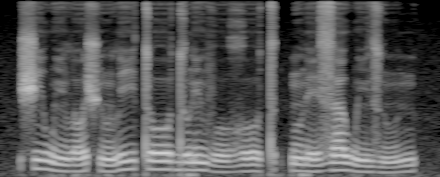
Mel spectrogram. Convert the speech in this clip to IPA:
ʃi˦wĩ˨ lɔ˨˦ʃũ˨liː˦toː˦ du˦ɾĩ˦voː˨ ɣoː˧tə˦ k͡pũ˧ɾe˨˦ za˦ wĩ˧ zũ˨˦n

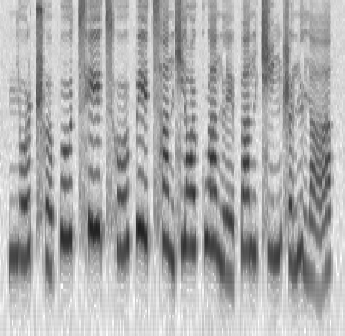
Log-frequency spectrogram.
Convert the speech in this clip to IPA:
mjo˧˥ʊ̯ʈ͡ʂʰɤ˨˩po˥ʊ̯ t͡sʰe˥ɪ̯t͡sʰo˧˥ʊ̯pe˥˧ɪ̯ t͡sʰa˥˩nɕjɑ˥ʊ̯ kwa˥˩nle˩ɪ̯pa˥n t͡ɕi˧˥ŋʂə˧˥nljä˨˩˦

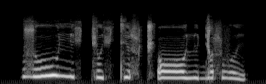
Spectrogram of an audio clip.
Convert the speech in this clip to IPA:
zoːu̯ɲəç cʊçtʲoɬ t͡ʃʼɔːʎʊɟɔɬvʊi̯

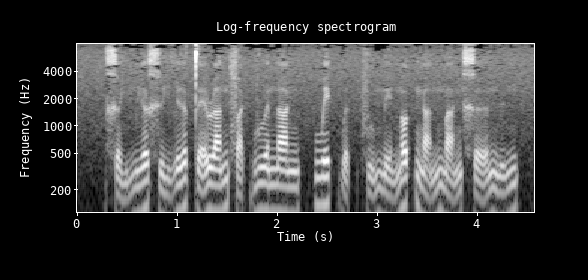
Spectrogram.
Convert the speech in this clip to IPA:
xə˨˩˨jmi˧˥ə̯ xɨ˨˩jlɨ˧˥ə̯t̪ɛ˨˩˦ ɹa˧˥nfa˨˩k̚vu˧ə̯na˧ŋ | we˦˥k̚wə˨˩k̚ fu˨˩˦me˨˩nɔ˦˥t̚ ŋa˨˩˦nma˨˩˦ŋ xəː˨˩˦ ŋɨ˧˥ŋ

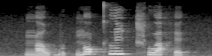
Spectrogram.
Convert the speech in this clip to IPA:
ŋa˩˦wbɯ˨˩k̚ nɔ˥˩ʔkʰli˥˩ʔt͡ɕʰu˧a̯ he˨˩k̚

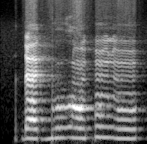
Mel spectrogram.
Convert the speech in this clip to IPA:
ɗɛ˨ɡ͡bu˧ɣɔ̃˧ kʷũ˦ŋũ˧

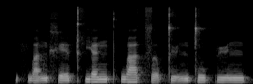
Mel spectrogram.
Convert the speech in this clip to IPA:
fwa˧˥n xe˧˥ɪ̯t̪ʰjɛ˥npʰwä˥ t͡sɤ˧˥t̪y˧˥nt̪u˥ py˥n

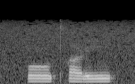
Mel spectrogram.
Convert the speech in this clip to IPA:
ɔ̃t̪ʰʌ ɽĩ

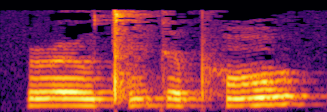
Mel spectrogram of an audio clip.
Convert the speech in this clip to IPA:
ɹə˞u̯tʼĩkɘ pʰõu̯

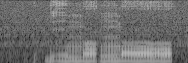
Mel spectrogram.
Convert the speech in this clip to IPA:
ɓimoŋ͡mo

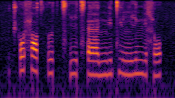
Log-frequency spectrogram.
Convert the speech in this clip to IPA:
t͡ʃʼoɬɔt͡sʼɯːt t͡sʼit͡sʼɛː nʲetʲɯ ɲinʲeɬo

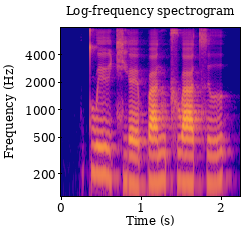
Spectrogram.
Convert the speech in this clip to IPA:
t̪we˥˩ɪ̯t͡ɕjɛ˨˩ pa˧˥nʈ͡ʂwä˧˥t͡sɹ̩˧˥

